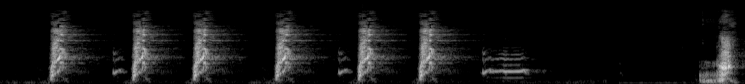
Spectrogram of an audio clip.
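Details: Puppies barking in a run of six quick sharp yaps about a second apart, a brief whiny tonal note after them, then one last bark after a short silence.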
